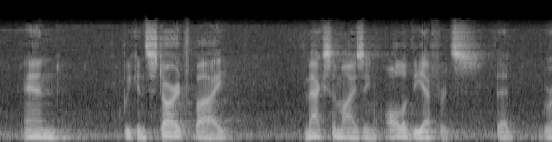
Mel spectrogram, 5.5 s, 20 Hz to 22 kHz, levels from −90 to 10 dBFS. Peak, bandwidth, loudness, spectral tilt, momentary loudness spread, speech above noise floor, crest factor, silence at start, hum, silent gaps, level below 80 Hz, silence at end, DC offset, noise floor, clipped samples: -4 dBFS; 12.5 kHz; -18 LUFS; -3.5 dB/octave; 22 LU; 21 dB; 18 dB; 0 s; none; none; -70 dBFS; 0 s; under 0.1%; -40 dBFS; under 0.1%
